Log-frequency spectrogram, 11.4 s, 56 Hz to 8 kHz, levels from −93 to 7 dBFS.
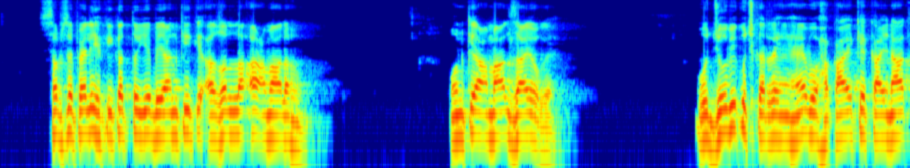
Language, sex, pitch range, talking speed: Urdu, male, 135-155 Hz, 150 wpm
